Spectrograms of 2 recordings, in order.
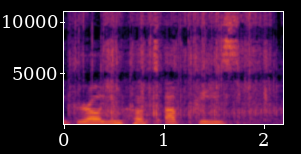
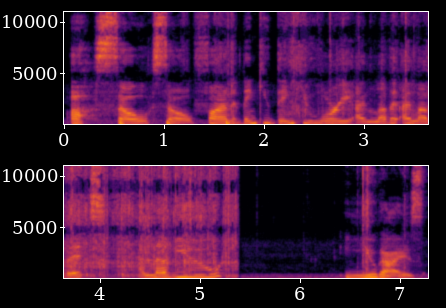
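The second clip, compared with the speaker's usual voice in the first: ordinary delivery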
